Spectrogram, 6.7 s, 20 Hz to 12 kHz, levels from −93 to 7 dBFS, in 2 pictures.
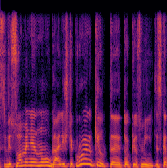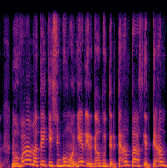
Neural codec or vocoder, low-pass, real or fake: none; 10.8 kHz; real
